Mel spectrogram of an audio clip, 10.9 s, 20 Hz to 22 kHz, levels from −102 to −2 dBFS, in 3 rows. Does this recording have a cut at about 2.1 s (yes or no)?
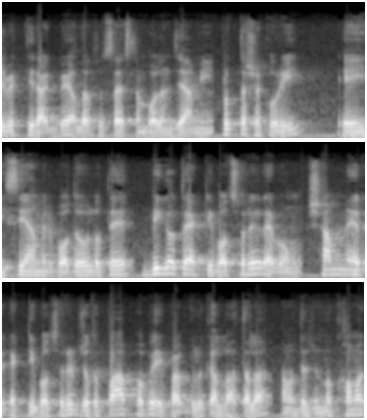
yes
